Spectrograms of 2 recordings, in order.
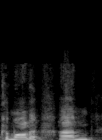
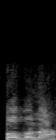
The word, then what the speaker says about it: Kamala: Oh no, listen, her name's not Kamala. Amy? No, not that. Or forget that. I'll vote for Trump. At least you can get his name right. But Kamala Harris, that's how you pronounce it.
